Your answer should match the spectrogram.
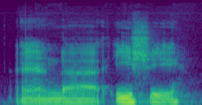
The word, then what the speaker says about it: Ishi: So yeah, I wanted to kind of talk a little bit about them, and also Ishi. Is that how you pronounce it?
